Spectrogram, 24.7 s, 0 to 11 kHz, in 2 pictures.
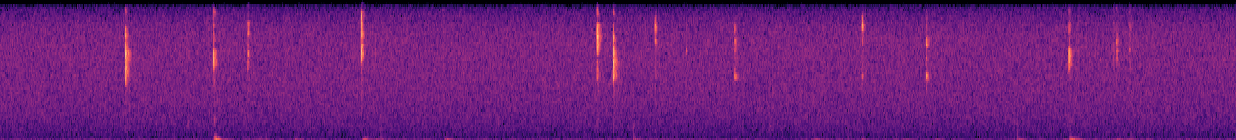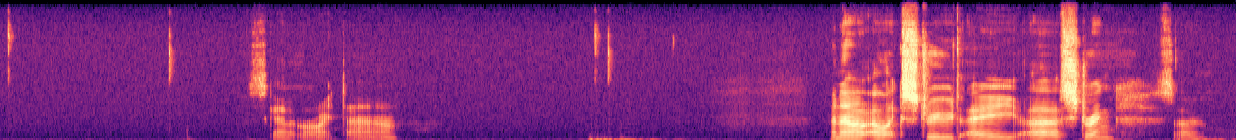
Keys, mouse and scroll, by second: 2.2 e, 4.5 s, 6.1 click, 6.8 middle click, 7.7 scroll up 3, 8.8 shift+middle click, 9.6 scroll up 1, 10.8 e, 12.4 click, 14.8 s, 18.5 click, 19.1 KP_1, 24.2 e.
